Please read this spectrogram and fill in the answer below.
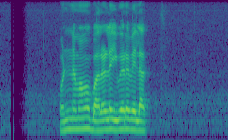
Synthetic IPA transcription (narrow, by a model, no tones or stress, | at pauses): onːɐmɐmɐbɐlɐlɐiʋɐɾɐʋelɐt̪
